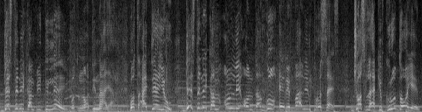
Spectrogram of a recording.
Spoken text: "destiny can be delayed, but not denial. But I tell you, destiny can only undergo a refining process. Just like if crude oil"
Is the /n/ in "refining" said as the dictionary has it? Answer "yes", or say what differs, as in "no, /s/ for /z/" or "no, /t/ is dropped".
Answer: no, /l/ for /n/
